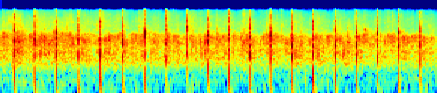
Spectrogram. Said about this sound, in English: In fact, I think we ought to give God a round of applause for that. Yay.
